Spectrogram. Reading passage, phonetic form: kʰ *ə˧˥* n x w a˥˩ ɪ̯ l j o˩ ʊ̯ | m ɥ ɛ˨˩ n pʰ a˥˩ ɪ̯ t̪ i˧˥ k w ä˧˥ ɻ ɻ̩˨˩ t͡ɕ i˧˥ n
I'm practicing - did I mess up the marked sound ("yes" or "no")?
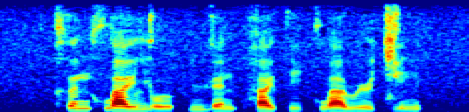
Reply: yes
